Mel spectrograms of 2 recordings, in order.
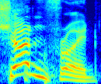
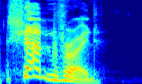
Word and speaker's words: Schadenfreude: wait, how did you just pronounce it? – I don't know. Grishunkdit. What was it? – No, it's Schadenfreude. – Schadenfreude.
